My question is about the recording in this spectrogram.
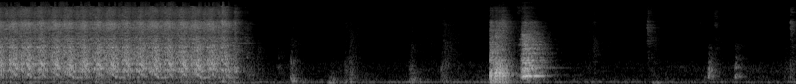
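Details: Geo Metro engine rebuilt in place (honed, re-ringed, rebuilt head, new rod bearings), first start attempt; even, strong cranking that never catches; compression is good but there is no fuel, later traced to an unplugged camshaft position sensor.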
